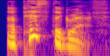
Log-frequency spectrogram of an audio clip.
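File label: "opisthograph", British English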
